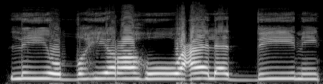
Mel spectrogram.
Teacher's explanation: آخری میں ہا پہ الٹا پیش ہے، یہاں مد صلہ صغرا کو ظاہر کریں گے، لیظہرہ علی۔ کلمت الدین میں دال پہ تشدید ہے تو ہمیں 2 حرف کے برابر دال کو پڑھنا ہے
